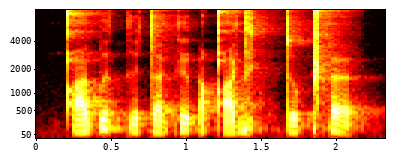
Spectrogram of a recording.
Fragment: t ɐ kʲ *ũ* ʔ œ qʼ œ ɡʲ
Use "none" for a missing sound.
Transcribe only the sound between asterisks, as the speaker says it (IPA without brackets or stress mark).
ũ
